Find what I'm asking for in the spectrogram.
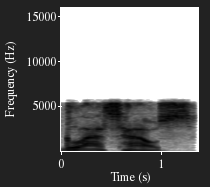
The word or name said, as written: glasshouse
